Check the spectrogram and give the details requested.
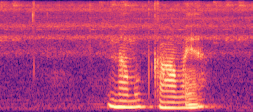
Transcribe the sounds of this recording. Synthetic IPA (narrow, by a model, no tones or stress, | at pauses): nɐmupkʰaːmɐjɐ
